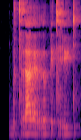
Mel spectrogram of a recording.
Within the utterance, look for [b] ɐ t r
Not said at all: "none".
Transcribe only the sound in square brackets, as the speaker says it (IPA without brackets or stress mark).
b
